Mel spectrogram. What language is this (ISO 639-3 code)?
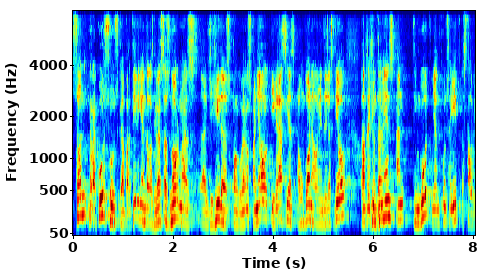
cat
